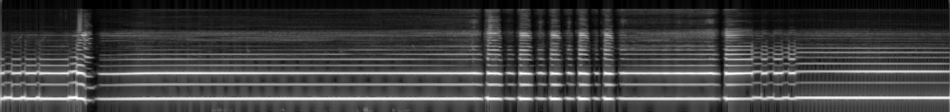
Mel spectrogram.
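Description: A Khmer sneng, a traditional horn blown from a hole in its side, sounding one steady high note. The note is held for long stretches and broken into quick stuttering pulses at the start, about halfway through, and briefly near the end.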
